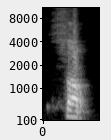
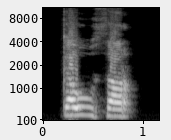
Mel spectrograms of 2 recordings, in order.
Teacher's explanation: Tha is thin and ra is thick.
